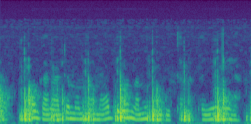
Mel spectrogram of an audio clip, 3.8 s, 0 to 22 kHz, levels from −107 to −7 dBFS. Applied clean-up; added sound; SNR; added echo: none; Tap; -4 dB; none.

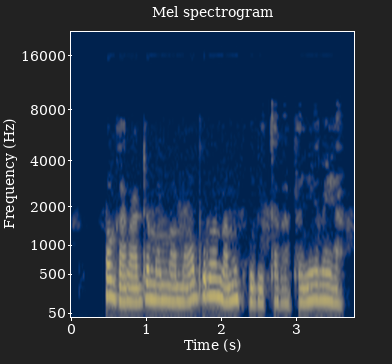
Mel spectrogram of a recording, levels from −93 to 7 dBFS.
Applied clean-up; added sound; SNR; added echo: none; none; none; none.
